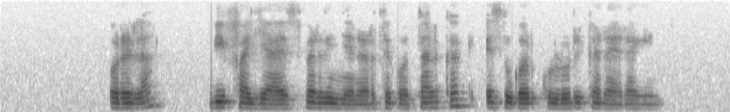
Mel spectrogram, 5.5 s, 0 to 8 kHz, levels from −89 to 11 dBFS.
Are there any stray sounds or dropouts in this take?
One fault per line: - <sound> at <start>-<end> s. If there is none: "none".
none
